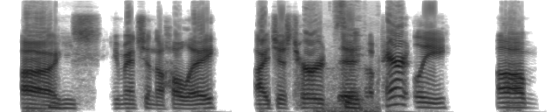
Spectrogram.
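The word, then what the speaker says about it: Hull A: uh i guess some some foreigners didn't realize it like there's a whole a b c d so because it's just the whole a that's out they've been calling it a holla yeah i figured that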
